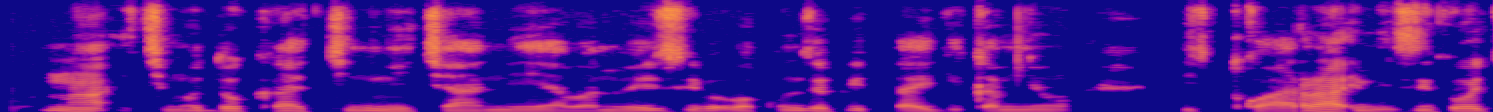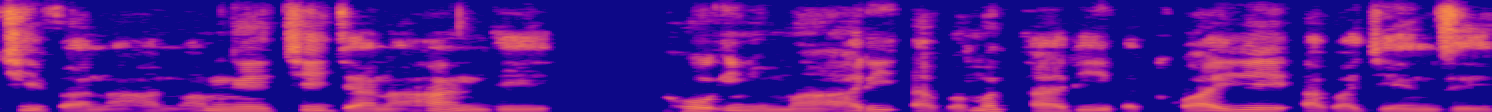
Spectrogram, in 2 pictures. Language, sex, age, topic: Kinyarwanda, male, 25-35, government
